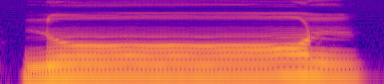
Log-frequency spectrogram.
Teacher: জিহ্বার আগা উপরের তালুর সঙ্গে লাগাইয়া নুন স্বাভাবিক উচ্চারণ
